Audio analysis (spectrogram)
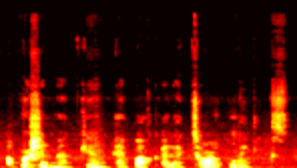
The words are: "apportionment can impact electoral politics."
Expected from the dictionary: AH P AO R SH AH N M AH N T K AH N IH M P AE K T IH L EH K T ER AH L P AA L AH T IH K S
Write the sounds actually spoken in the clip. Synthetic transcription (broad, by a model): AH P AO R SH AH N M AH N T K AH N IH P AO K IH L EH K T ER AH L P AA L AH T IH K S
